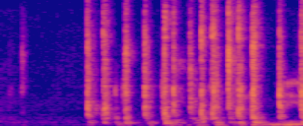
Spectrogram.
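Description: Rapid close typing on a computer keyboard, a dense run of crisp key clicks that starts suddenly after a brief quiet pause.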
